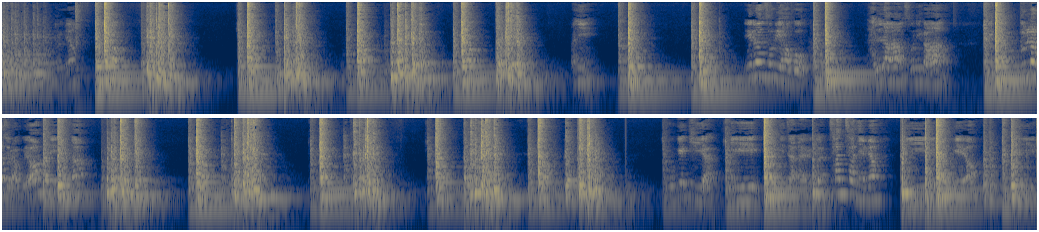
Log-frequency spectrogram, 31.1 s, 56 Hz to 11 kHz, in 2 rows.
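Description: Janggu (Korean hourglass drum) playing the gutgeori jangdan in 12/8, cycle after cycle. Deep ringing strokes alternate with sharp stick strokes and quick rolls (deoleoleoleo).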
